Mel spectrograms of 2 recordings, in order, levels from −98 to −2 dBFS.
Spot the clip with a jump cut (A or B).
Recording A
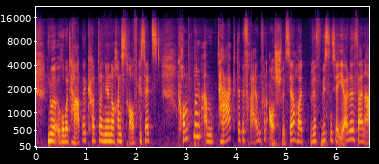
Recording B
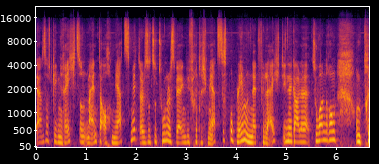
A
